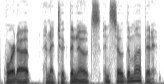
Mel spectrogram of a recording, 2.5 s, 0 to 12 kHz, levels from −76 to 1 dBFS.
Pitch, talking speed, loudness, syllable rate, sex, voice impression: 95 Hz, 365 wpm, -17 LUFS, 8.0 syllables/s, male, masculine, middle-aged, tensed, powerful, hard, clear, fluent, cool, intellectual, reassuring, wild, lively, slightly strict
